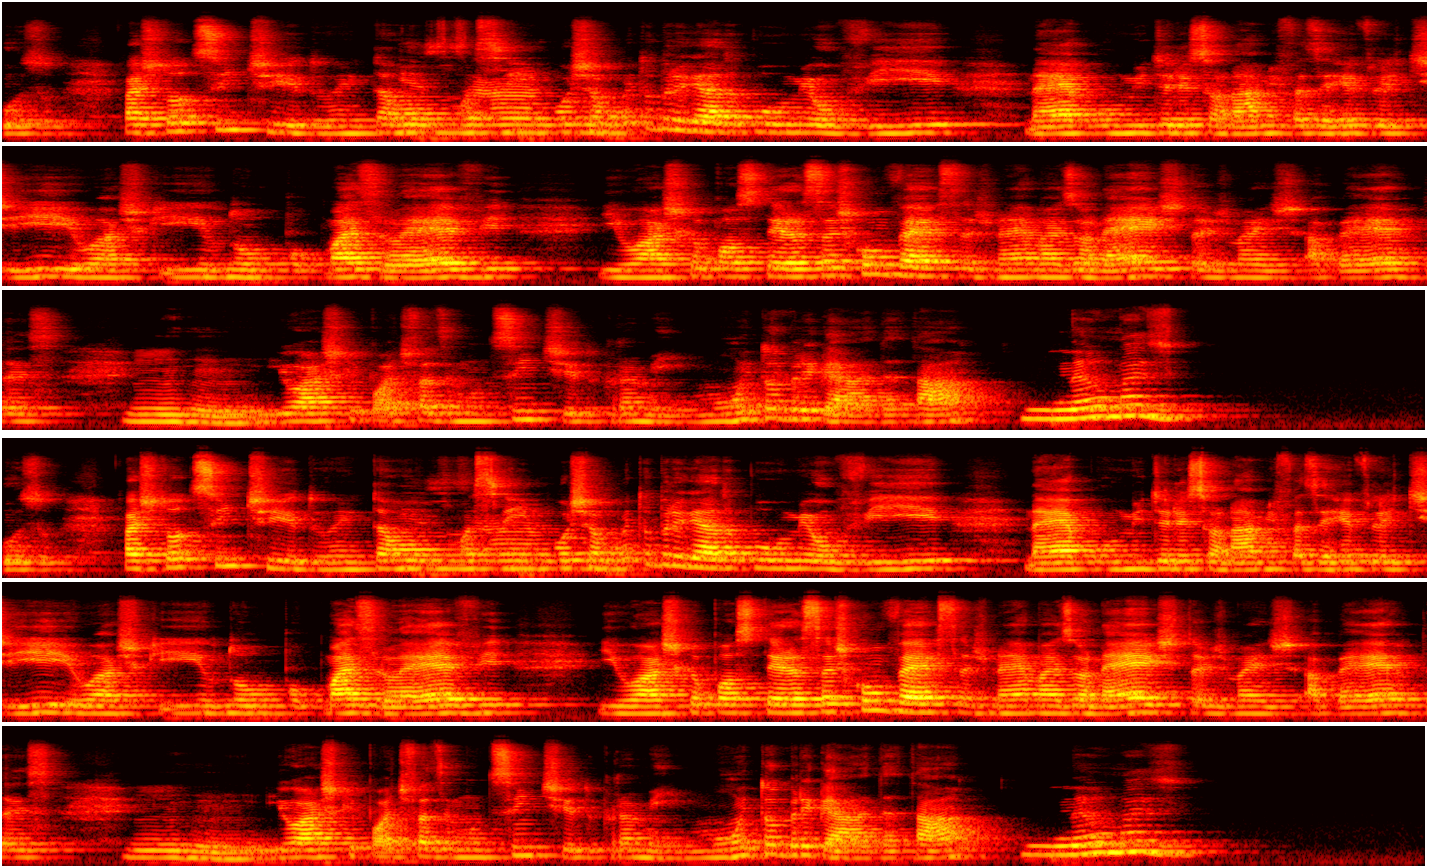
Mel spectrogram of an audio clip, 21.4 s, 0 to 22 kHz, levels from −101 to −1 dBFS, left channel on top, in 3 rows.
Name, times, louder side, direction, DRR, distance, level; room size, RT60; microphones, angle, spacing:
voice 1, 0.0-8.4 8.7-14.8 15.3-19.1, right 2 dB, 80° right, 2 dB, 0.8 m, -33 dB
voice 2, 1.9-3.0 8.2-8.5 14.8-15.6 19.3-20.1, left 1 dB, 50° left, 4 dB, 0.5 m, -35 dB
3.8 x 3.0 x 2.6 m, 0.66 s
head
